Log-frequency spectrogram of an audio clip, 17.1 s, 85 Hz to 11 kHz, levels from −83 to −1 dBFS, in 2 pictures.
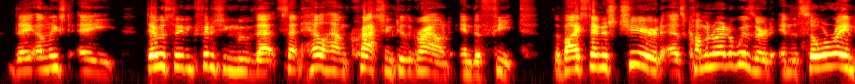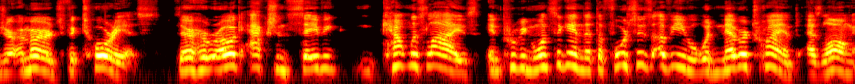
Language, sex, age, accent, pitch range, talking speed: English, male, 40-59, American, 160-275 Hz, 170 wpm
